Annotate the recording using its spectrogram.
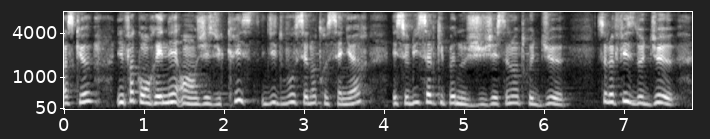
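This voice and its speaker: A woman with a Congolese accent speaks at a moderate pace and medium pitch, her voice somewhat breathy with a dark, mellow tone and ordinary pitch variation. The recording is very clean with a silent background. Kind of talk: religious exhortation to camera. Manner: hesitant with many fillers.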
